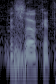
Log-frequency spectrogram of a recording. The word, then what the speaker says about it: Ahsoka: Ahsoka.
